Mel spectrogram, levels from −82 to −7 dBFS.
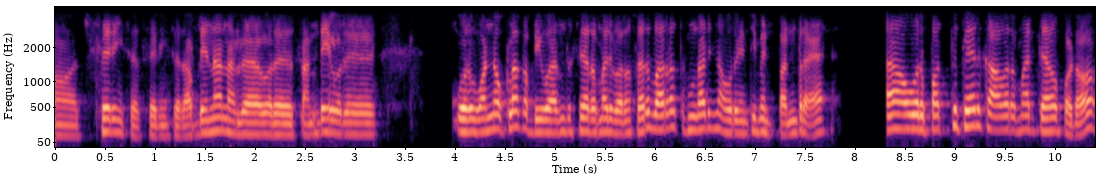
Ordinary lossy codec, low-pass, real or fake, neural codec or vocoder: Opus, 32 kbps; 3.6 kHz; fake; codec, 16 kHz, 16 kbps, FunCodec, trained on LibriTTS, 50 frames a second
